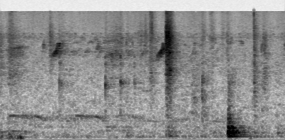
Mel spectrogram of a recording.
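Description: Small birds chirping repeatedly in short high notes, with a few sharp clicks and one brief, louder low sound about three and a half seconds in.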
